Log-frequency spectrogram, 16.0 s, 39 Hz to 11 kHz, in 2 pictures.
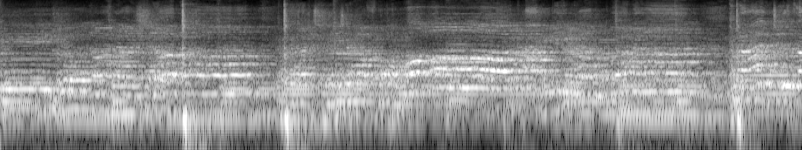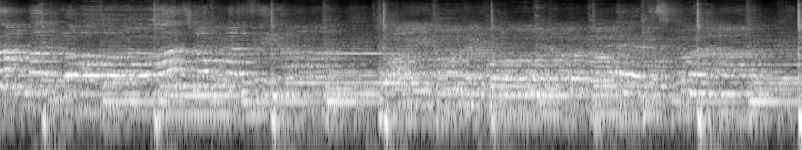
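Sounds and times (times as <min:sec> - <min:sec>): electric and acoustic guitars: 0:00.0 - 0:16.0
woman singing: 0:00.0 - 0:16.0
drums: 0:01.8 - 0:03.3, 0:15.0 - 0:16.0.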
